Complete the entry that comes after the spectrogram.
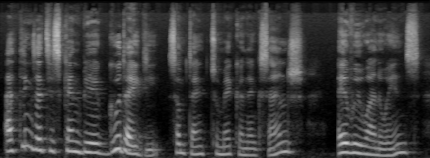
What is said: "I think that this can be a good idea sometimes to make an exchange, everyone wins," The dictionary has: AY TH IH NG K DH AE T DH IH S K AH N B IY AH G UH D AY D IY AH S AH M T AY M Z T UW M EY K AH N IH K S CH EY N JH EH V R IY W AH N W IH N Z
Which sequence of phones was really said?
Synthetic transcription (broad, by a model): AY TH IH NG K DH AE T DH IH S K AH N B IY AH G UH D AY D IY S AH M T AY M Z T UW M EY K AH N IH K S EY N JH EH V R IY W AH N W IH N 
